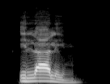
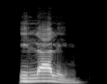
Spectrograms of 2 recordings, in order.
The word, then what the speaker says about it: ilalim: But first, we have ilalim. Ilalim. Ilalim. Ilalim is spelled as I-L-A-L-I-M.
